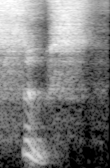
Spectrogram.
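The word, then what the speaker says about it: סוס: So that is pronounced sus, sus. That is the masculine singular word for horse.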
